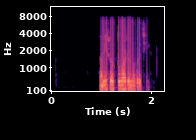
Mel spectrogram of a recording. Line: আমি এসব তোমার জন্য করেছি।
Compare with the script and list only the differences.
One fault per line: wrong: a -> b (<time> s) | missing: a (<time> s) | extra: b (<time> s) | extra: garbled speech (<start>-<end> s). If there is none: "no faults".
no faults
